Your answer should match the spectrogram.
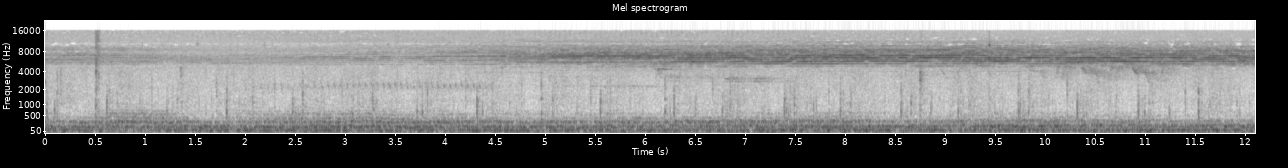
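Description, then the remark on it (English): A steady, droning airplane passes overhead, its low rumble filling the whole stretch at an even loudness, with a faint high insect-like hiss and a few light ticks above it. “It's got another airplane too.”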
